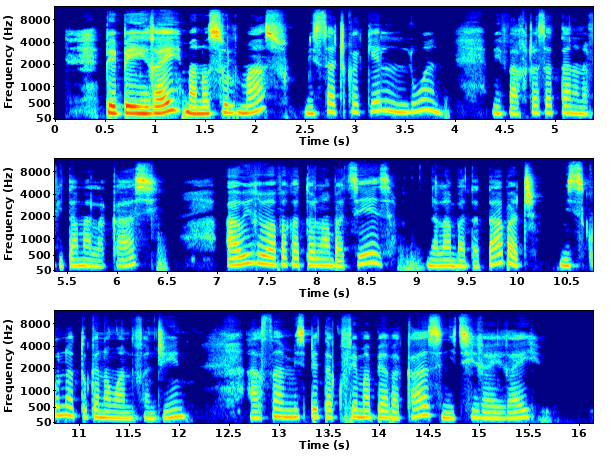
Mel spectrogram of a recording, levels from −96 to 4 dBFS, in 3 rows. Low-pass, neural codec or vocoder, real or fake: 10.8 kHz; none; real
